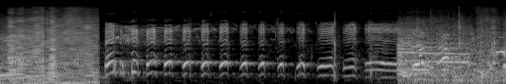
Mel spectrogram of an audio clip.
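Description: A baby laughs loudly and with delight.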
